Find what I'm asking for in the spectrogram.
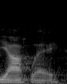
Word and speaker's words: Yahweh: That's not just saying generically God or generically Master or generically Lord she is saying, and, and typically we don't pronounce it, Jewish people don't pronounce it, but it's probably pronounced something like Yahweh.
